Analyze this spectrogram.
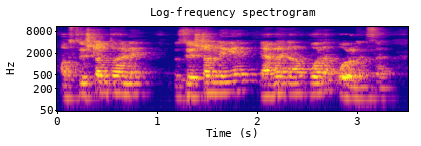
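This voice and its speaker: A man's voice: fairly high pitch, fast talker, a little mellow. A male teacher giving a recorded class lecture, repeating points and quizzing his listeners with questions. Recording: very echoey room, voice from a distance, faint noise.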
